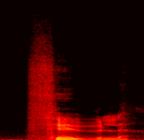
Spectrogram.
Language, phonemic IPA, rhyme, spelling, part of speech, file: Swedish, /fʉːl/, -ʉːl, ful, adjective, Sv-ful.ogg
- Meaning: 1. ugly (of displeasing appearance) 2. dirty, bad (contradictory to norms or rules) 3. prefix indicating a state of low or lesser quality: an ironic opposite of fin (“fine, elegant”)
